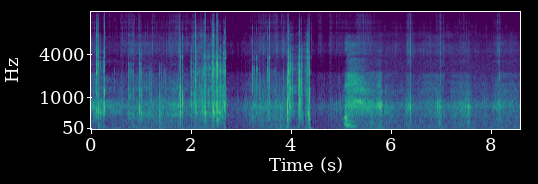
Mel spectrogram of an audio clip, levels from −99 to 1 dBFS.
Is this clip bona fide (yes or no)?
yes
